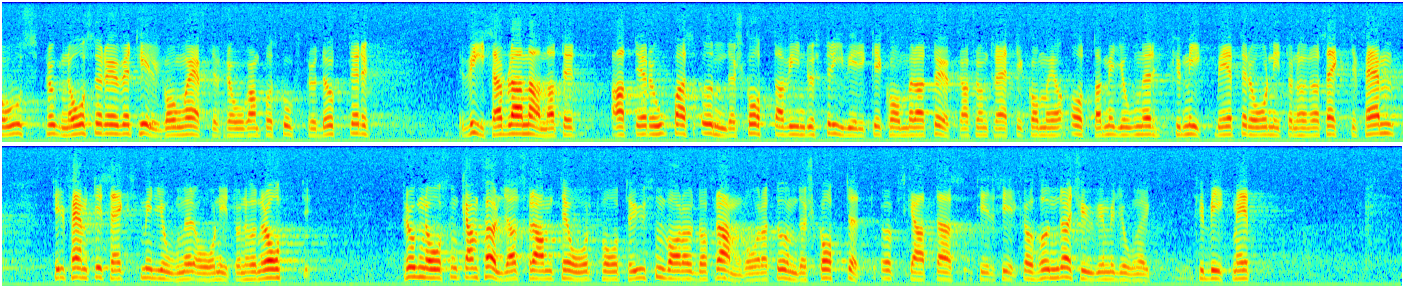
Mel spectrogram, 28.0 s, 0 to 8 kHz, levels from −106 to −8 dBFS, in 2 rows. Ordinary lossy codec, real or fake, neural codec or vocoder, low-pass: none; real; none; none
